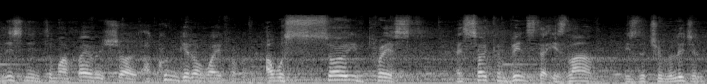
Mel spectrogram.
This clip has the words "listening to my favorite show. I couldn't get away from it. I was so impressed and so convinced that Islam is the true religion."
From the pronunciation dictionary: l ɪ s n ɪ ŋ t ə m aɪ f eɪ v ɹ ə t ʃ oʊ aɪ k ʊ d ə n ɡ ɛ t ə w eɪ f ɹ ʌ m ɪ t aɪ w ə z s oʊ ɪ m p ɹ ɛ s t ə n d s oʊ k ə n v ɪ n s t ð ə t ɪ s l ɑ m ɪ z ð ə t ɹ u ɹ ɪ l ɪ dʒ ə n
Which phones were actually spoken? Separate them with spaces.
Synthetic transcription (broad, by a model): l ɪ s n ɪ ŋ t ə m aɪ f eɪ v ɹ ə t ʃ oʊ aɪ k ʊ d n ɡ ɛ t ə w eɪ f ɹ ʌ m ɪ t aɪ w ə z s oʊ ɪ m p ɹ ɛ s t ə n s oʊ k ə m v ɪ n s t ð ə t ɪ s l ɑ m ɪ z ð ə t ɹ u ɹ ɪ l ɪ dʒ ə n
